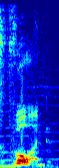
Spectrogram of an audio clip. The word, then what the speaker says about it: Vod: And before anything else, my name is Vod. Vod? That's her name? Vod? Vod. Nice to meet you. VOD? It's a pleasure. It's spelled like this. Like Maud.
